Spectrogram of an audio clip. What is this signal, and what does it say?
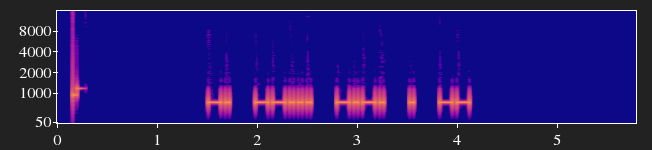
Morse code, heard as a keyed tone, about 28 wpm, spaced as for 20 wpm, 700 Hz. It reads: N7CEM
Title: USA Call Signs - 5 Characters - 2x Character Spacing - 28wpm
